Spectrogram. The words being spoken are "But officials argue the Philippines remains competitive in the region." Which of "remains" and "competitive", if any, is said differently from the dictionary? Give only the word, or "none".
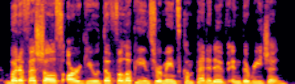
remains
